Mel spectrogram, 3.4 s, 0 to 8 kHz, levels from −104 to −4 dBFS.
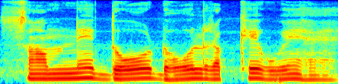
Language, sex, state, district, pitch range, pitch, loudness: Hindi, male, Uttar Pradesh, Shamli, 120-135 Hz, 130 Hz, -15 LUFS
